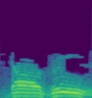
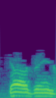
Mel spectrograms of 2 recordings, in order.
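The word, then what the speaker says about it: Dahlgren: Grounds oh of course they uh they mispronounce it down there doll green they say but still named after me but um at Anapolis the midshipman's Armory they call that dog grand hall pronounced it right that that's fine but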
